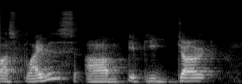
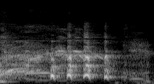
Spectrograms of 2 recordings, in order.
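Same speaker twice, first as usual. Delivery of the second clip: high, breathy wheezing laugh; helpless laugh. Real, not acted. Reviewer unable to get words out, laughing helplessly. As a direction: crack up mid-sentence. Overcome by heat mid-sentence.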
